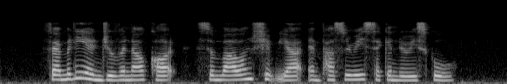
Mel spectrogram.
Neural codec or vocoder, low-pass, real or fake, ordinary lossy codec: none; 7.2 kHz; real; none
